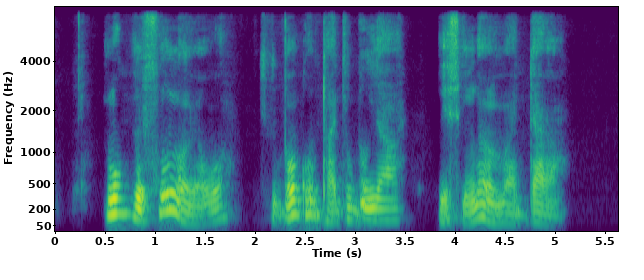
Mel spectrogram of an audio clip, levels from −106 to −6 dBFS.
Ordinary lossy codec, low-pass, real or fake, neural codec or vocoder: none; 7.2 kHz; fake; codec, 24 kHz, 1 kbps, SNAC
